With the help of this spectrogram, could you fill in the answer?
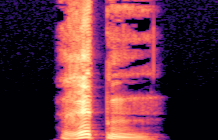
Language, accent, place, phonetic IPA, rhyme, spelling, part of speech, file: German, Germany, Berlin, [ˈʁɪtn̩], -ɪtn̩, ritten, verb, De-ritten.ogg
- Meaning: inflection of reiten: 1. first/third-person plural preterite 2. first/third-person plural subjunctive II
